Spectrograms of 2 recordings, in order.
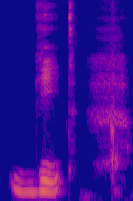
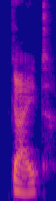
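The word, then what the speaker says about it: Guite: a guy named malcolm geet um or guyt rather i'm sorry for longest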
